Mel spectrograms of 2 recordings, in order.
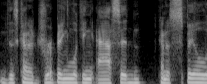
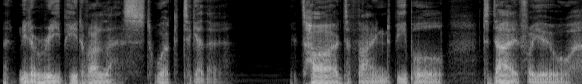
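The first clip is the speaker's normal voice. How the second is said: much lower, scolding and commanding; low softer reprimand; deep stern monster boss; 13 semitones lower, 4 dB quieter than usual. Acted. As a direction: talk down to the brute from deep in the chest. Leader orders the human.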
